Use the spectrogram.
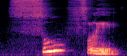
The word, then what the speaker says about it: soufflé: Outra, soufflé, soufflé. Então, qual a que pronunciamos mais forte? O flé.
